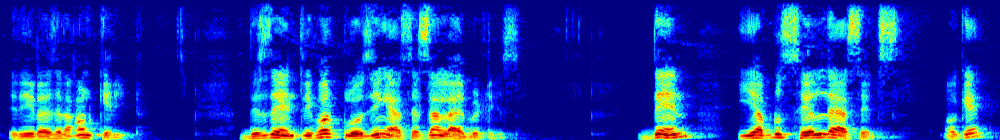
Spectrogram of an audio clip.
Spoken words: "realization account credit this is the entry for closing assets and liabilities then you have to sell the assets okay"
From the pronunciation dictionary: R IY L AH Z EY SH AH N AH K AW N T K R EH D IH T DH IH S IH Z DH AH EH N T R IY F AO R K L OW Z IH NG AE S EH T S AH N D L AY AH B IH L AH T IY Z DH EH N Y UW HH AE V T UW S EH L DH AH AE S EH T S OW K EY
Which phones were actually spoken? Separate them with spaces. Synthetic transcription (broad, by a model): R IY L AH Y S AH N AH K AW N T K EH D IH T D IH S IH Z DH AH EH N T R IY F AO R K L OW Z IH NG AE S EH T S AH N D L AY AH B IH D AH T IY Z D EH N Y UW HH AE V T UW S EH L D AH AE S EH T S OW K EY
